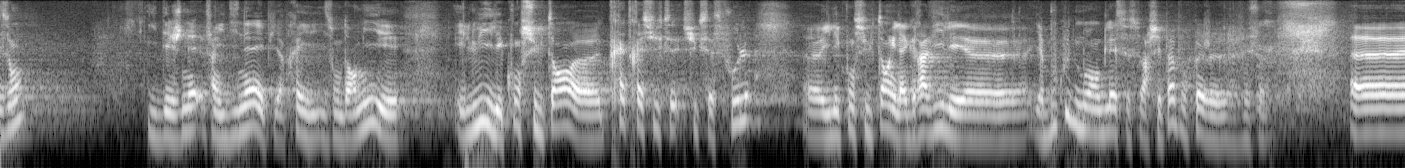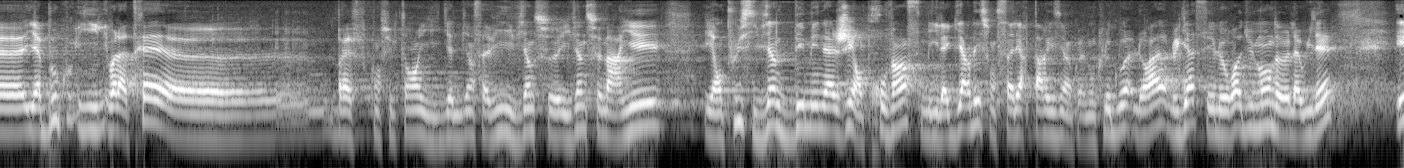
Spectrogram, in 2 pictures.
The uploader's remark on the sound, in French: Enregistré à l'église CVV, le 12/06/2022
